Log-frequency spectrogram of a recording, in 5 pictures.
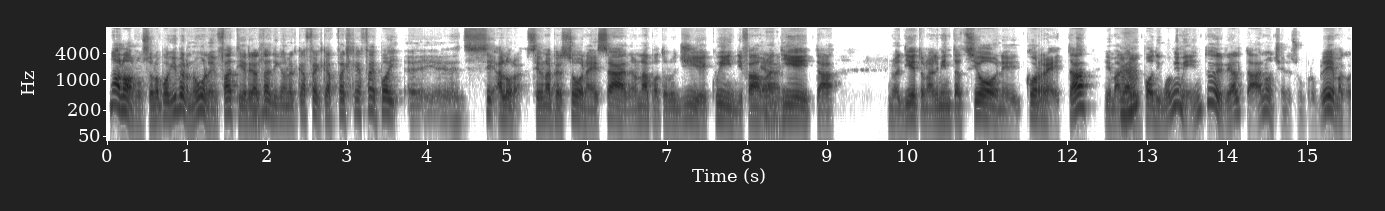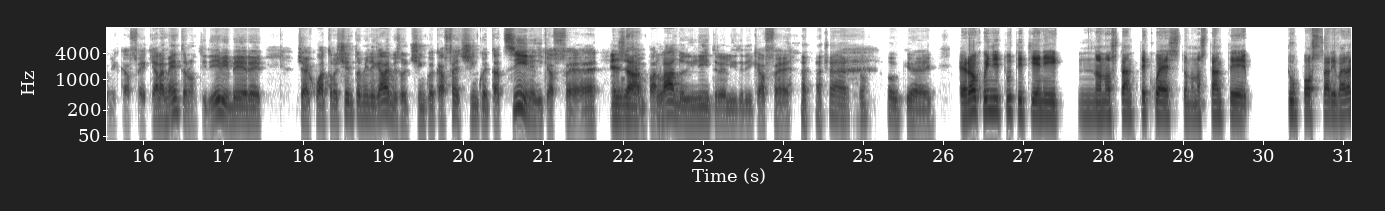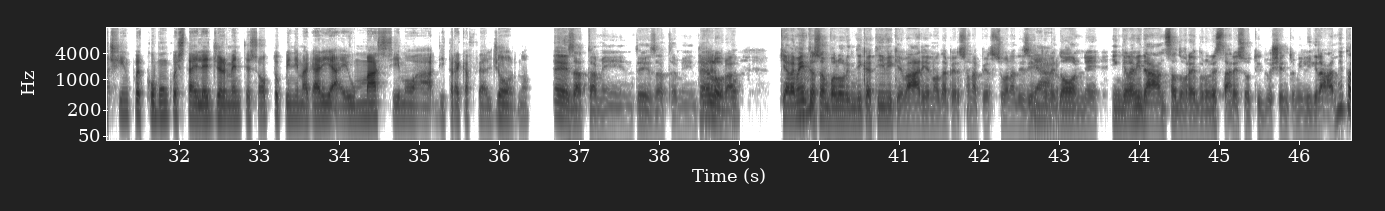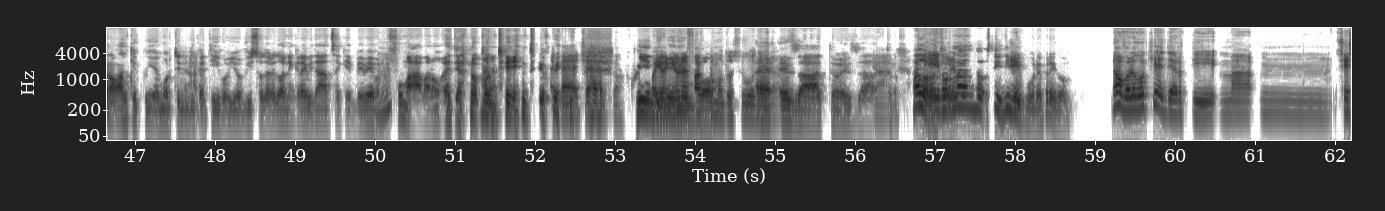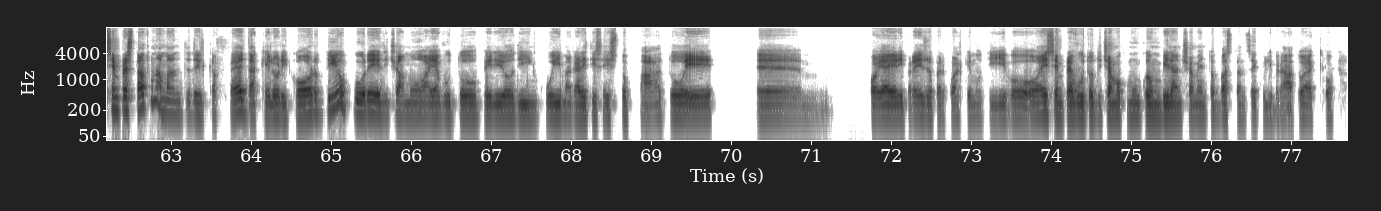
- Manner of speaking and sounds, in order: "cioè" said as "ceh"; chuckle; giggle; laughing while speaking: "certo"; laughing while speaking: "ed erano contente, quindi"
- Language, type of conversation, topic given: Italian, podcast, Come bilanci la caffeina e il riposo senza esagerare?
